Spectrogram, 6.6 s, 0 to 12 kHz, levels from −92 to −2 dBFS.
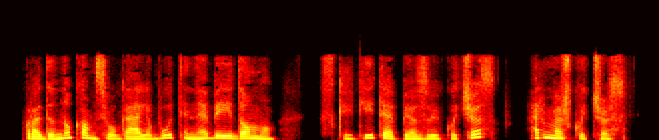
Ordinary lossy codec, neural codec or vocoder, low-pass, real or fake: AAC, 32 kbps; codec, 16 kHz, 1 kbps, X-Codec, WavLM features, trained on Multilingual LibriSpeech; 7.2 kHz; fake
